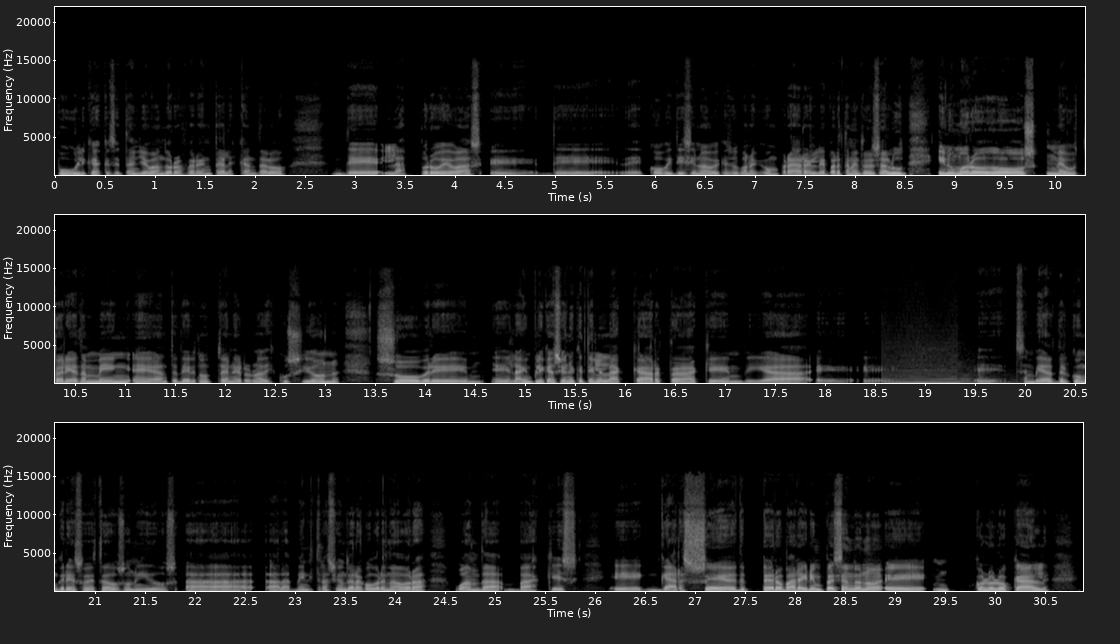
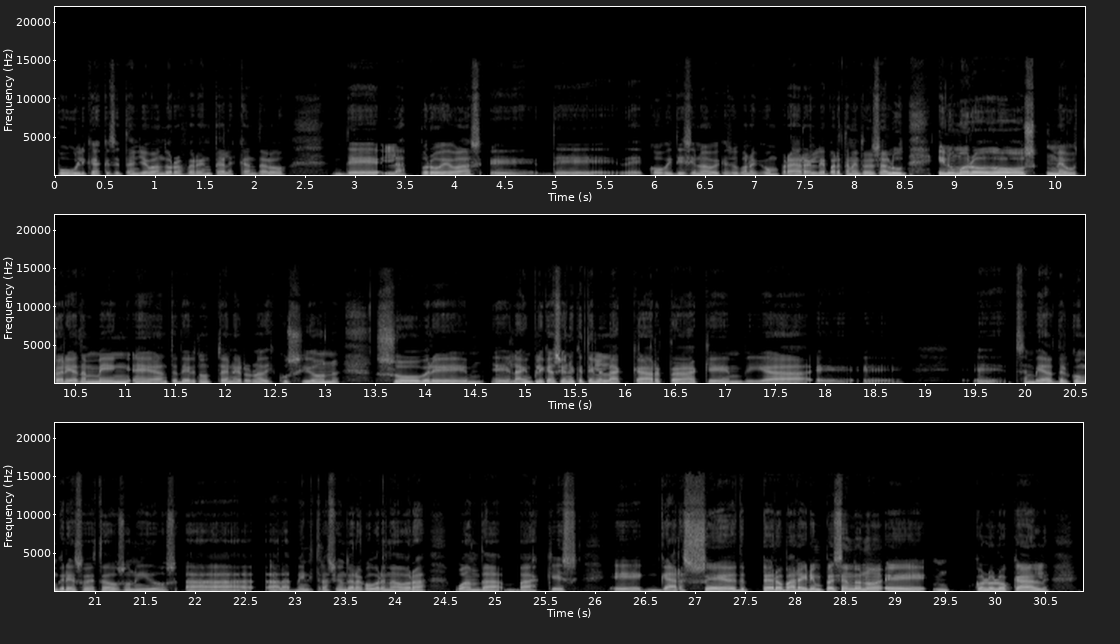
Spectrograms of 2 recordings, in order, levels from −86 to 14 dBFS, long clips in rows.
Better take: second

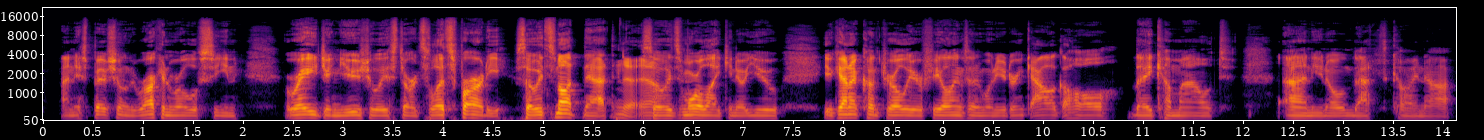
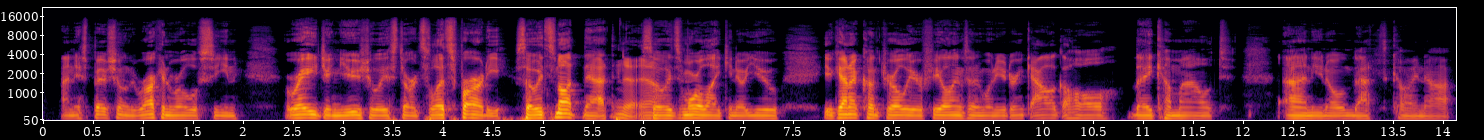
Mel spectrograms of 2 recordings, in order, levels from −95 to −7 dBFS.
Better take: second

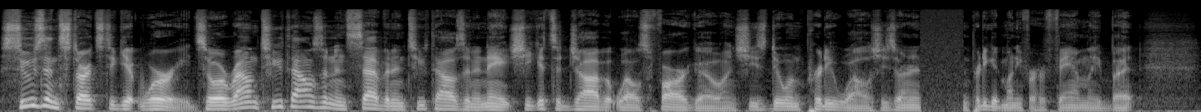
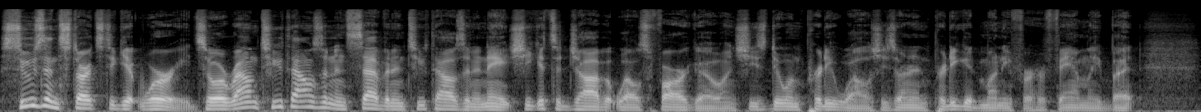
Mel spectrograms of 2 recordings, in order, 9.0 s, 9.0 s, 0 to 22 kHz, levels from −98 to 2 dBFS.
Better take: second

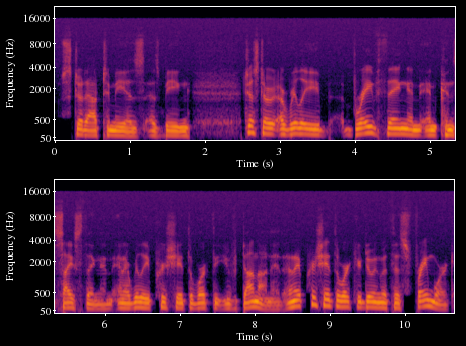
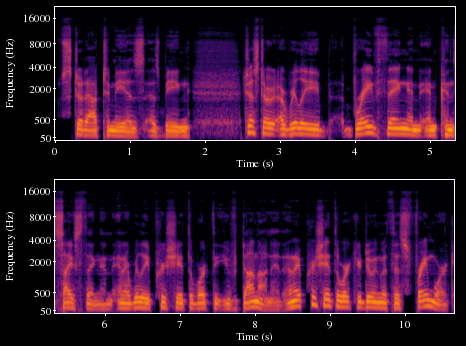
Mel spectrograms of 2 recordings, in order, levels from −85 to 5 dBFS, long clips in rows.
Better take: second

